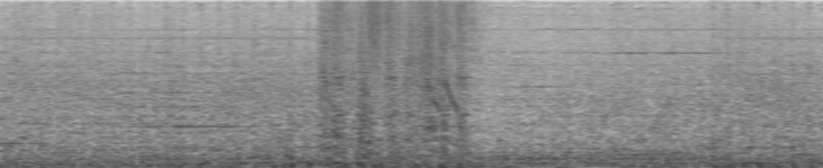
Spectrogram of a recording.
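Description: Footsteps clang on the rungs of a metal ladder.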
